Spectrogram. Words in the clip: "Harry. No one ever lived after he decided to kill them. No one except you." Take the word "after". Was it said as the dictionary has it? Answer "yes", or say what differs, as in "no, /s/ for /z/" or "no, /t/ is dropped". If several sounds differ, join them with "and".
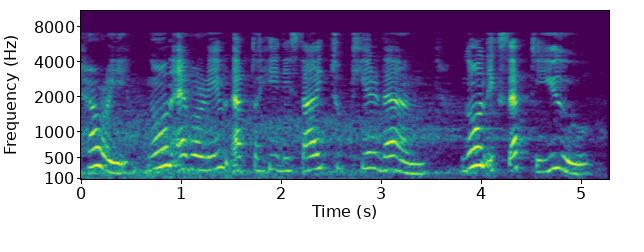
yes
